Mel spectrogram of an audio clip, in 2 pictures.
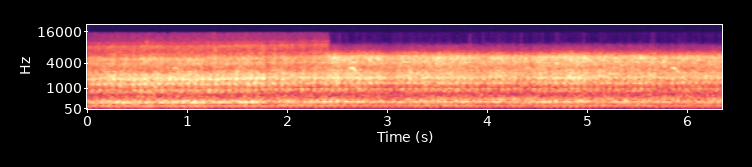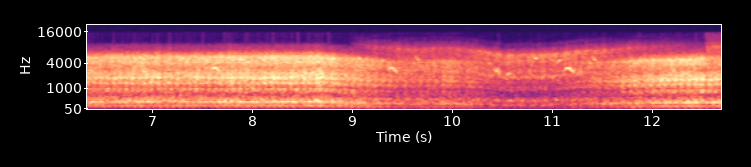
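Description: A tractor engine hums steadily, dropping in pitch as the tractor slows and then rising again.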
